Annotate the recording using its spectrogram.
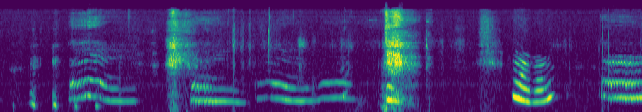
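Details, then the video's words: Pet dog making strange howling noises: several short, wavering tonal yowls that slide up and down, broken by breathy bursts, with a person speaking in between. "Dog howling and making strange noises"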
